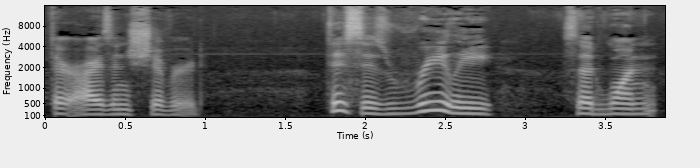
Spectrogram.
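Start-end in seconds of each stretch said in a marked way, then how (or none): 1.8-2.8 mildly scandalized, drawn out with a swoop on "really"; slow, appalled understatement; shocked courtier. A narrator's reading. Courtiers react to Ursula kissing the king, shocked.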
